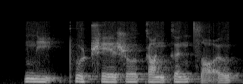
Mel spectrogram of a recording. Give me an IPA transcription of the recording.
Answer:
n̪ i˥˩ | pʰ u˥˧ ʈ͡ʂʰ e˥˧ ɪ̯ ʂ o˥˩ ʊ̯ k ɑ˥ ŋ k ə˥ n t͡s ɑ̰˨˩˦ ʊ̯

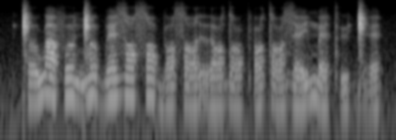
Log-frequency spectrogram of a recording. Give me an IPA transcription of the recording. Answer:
ǁ ɤ˩˥ w a˥˩ f ɤ˥˩ ŋ͡ǁ ɤ˥˩ b ɛ˦˥ z ɛ˦˥ sˤ ɛ˥˩ b ɨ˩˧ sˤ ɛ˩˧ r ɤ˩˧ dˤ a˩˧ pʼ u˩˥ tˤ a˩˧ z ɛ˩˥ i̯ m ɛ˩˧ tʼ ɨ˩˥ ɡ͡ǁ ɛ˩˧

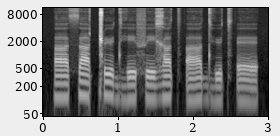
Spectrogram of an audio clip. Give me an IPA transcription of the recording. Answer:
a˨ θ a˦˨ ǁ ʏ˦˨ dʱ e˨ f e˨ ɣ a˦ t͡sʼ a˨˦ dʱ ʏ˨ t͡sʼ ɛ˨

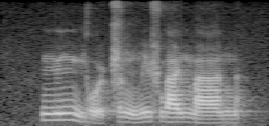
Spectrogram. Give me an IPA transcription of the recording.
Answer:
n̪ y˥ n m j o̰˨˩ ʊ̯ ʈ͡ʂ ɤ˥˩ ŋ m i˥ ʂ w a˥ ɪ̯ m a˥ n

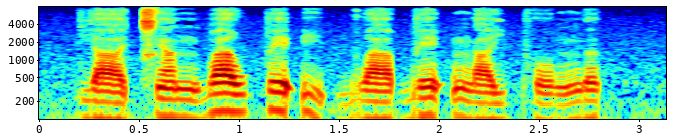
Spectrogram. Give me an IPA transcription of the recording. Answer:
p j a˨˩ t͡ɕ ã˧ n b a˦ w p e˦ ʔ i˨ ʔ b w a˧ b e˦ ʔ ŋ a˧ j pʰ o˧ ŋ ə˦ k̚

